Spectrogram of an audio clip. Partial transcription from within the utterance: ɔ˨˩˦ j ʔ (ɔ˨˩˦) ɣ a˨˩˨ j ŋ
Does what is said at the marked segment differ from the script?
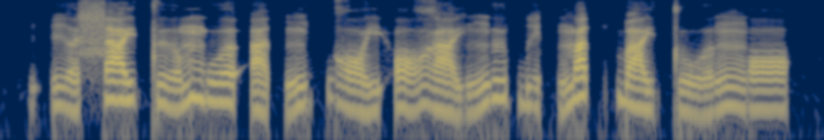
no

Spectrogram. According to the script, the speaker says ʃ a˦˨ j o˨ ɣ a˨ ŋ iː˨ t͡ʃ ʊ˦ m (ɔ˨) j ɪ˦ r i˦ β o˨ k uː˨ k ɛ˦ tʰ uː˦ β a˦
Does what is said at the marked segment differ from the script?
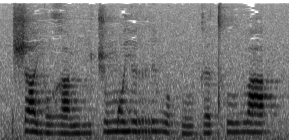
yes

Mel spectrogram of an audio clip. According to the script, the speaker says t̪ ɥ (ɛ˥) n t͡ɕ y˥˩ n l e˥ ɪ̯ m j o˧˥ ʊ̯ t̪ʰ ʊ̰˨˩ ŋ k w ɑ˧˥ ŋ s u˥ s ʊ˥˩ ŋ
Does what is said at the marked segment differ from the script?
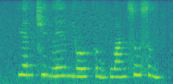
no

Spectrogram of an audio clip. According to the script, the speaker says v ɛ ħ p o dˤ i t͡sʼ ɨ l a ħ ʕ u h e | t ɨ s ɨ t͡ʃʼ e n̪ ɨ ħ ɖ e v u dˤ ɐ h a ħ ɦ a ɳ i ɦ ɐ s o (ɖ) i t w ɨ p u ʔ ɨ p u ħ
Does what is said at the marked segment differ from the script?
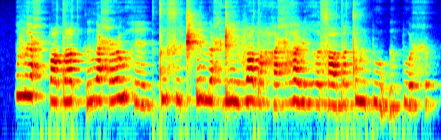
yes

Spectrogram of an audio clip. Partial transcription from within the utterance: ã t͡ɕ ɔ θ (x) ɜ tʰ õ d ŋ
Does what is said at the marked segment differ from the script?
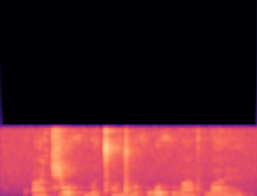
yes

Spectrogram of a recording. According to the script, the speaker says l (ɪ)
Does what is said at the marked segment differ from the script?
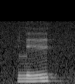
no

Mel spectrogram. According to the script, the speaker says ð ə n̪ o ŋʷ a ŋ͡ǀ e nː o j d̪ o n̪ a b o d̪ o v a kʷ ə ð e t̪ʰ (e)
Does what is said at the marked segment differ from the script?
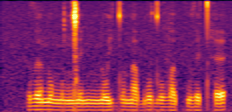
yes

